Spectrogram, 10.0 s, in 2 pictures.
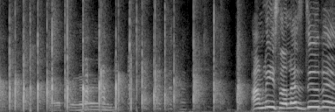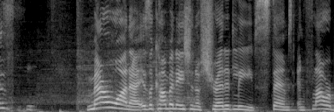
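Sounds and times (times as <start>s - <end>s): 
hands clapping: 0.0s - 3.8s
speech: 1.2s - 1.8s, 3.8s - 5.6s, 6.3s - 10.0s.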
